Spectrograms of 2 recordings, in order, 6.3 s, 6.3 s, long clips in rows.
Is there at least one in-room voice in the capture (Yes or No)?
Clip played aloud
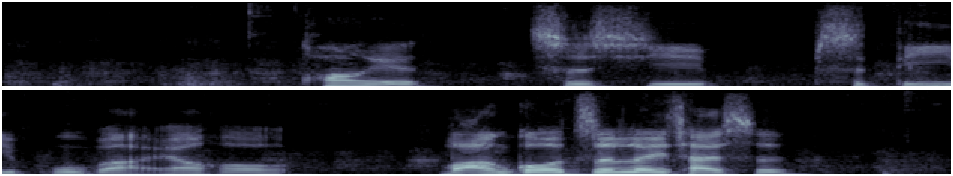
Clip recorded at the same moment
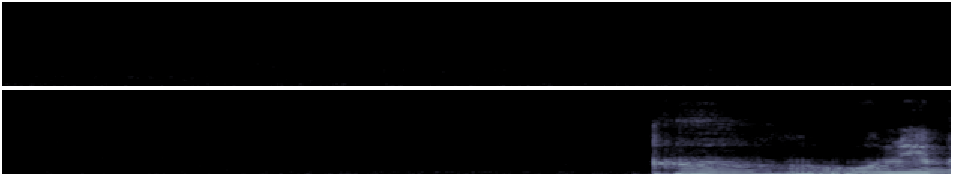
Yes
